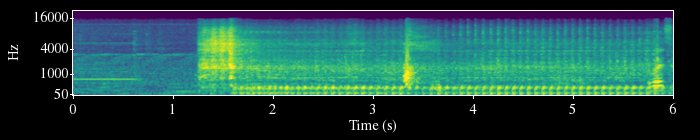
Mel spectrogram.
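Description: Bajaj Pulsar RS200's single-cylinder, fuel-injected 200 cc engine started on the electric starter about a second in. It catches at once and settles into a steady, evenly pulsing idle with a sporty note, with one sharp tick a little past three seconds.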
